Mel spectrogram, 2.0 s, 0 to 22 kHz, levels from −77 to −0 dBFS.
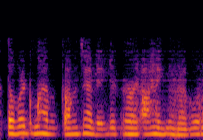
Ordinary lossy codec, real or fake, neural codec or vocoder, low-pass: none; fake; codec, 44.1 kHz, 0.9 kbps, DAC; 7.2 kHz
